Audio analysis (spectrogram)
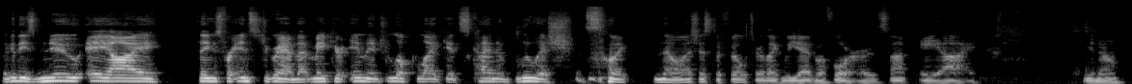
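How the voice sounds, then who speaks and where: A man's voice: mid-range voice, steady tone, measured pace. A man with a Canadian accent hosting a casual, unscripted livestream chat in a rambling, teasing, informal way. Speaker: livestream host. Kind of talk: casual unscripted chat, reading live comments.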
